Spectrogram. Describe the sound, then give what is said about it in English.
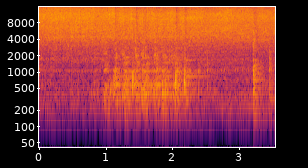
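Onion sizzles and spatters in hot oil while ragda is being cooked in a restaurant kitchen, a steady bright hiss broken by a few short crackles and stirring scrapes. “This is gonna splatter. I suggest be aware of that. See the smell that comes from? This is our onion.”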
